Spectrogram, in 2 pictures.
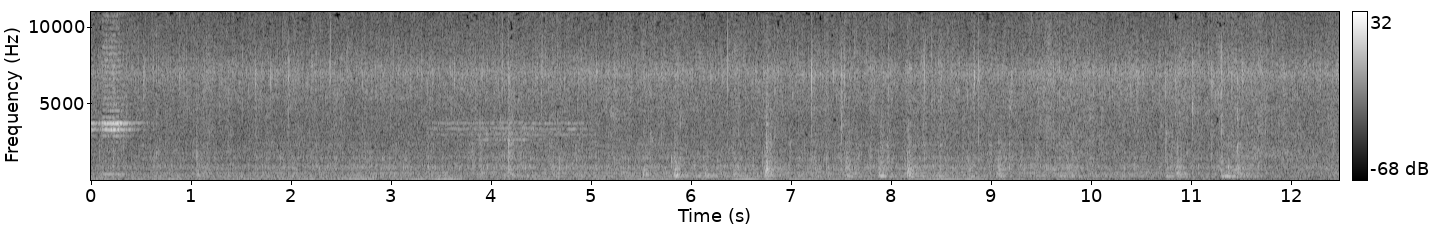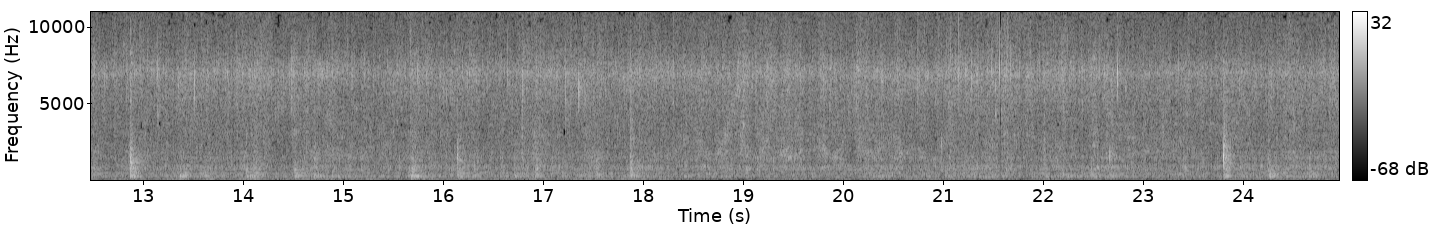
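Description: A pumpkin and potato curry sizzling and bubbling in a pan while a wooden spatula stirs it, with many light scrapes and taps of the spatula against the pan. The last of its cooking water is reducing as it is stirred.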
